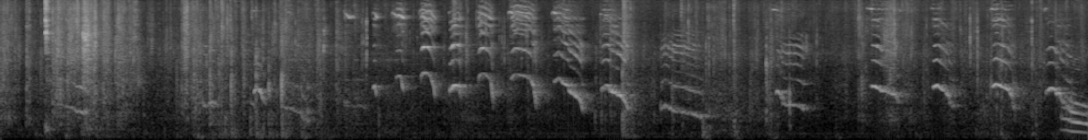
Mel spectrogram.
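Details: Six-week-old puppies indoors giving many high whimpers and yelps, short falling whines repeated rapidly, several voices overlapping, with a person talking softly nearby.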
